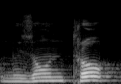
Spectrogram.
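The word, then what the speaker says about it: misanthrope: अब देखिए मिज़ेंथ्रोप, मिज़ेंथ्रोप को कैसे हम, मिज़ेंथ्रोप देखिए मैंने तो बोल दिया मिज़ेंथ्रोप, लेकिन आप इसको कैसे प्रोनाउंस करेंगे? तो मिज ऑन थ्रोप, मिजोन थ्रोप, मिजोन थ्रोप।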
